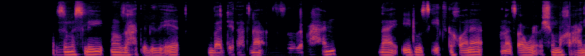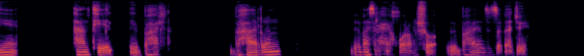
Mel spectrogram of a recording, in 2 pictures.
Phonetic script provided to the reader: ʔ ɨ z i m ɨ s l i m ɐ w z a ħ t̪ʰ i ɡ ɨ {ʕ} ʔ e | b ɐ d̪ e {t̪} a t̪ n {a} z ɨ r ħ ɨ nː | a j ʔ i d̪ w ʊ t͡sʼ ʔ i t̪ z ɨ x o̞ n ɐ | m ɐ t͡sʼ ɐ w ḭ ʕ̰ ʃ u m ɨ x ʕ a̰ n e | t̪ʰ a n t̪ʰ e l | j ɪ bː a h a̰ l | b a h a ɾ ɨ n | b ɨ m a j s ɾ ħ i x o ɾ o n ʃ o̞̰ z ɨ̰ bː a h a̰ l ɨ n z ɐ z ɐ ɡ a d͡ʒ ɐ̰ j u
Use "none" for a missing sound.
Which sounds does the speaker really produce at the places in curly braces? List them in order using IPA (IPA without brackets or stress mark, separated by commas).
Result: z, t̪ʰ, a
